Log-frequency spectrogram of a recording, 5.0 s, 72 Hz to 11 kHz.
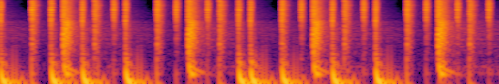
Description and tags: duppyRnB01 96bpm
slow bouncy RnB style beat with claps.
break, breakbeat, loop, beat, rnb, 96bpm, slow, funk, drum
